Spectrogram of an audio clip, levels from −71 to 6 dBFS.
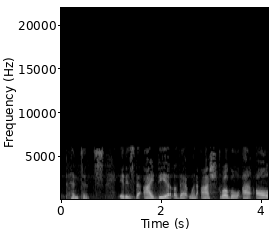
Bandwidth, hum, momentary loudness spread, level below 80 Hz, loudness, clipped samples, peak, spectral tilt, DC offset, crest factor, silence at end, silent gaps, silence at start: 6.4 kHz; none; 13 LU; -66 dBFS; -28 LUFS; under 0.1%; -8 dBFS; -6.5 dB/octave; under 0.1%; 20 dB; 0 s; none; 0.1 s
